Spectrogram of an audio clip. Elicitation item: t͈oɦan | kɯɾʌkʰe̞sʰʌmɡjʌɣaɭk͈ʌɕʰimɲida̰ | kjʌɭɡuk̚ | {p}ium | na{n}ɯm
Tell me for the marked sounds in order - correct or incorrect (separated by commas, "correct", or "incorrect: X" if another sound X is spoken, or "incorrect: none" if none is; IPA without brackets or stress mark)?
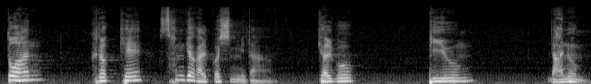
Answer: correct, correct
